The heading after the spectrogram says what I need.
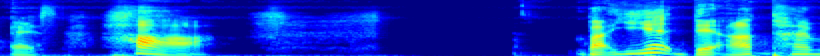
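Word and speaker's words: は: to explain to you when do we pronounce it as ha and when is it being pronounced as wah so for now we'll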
